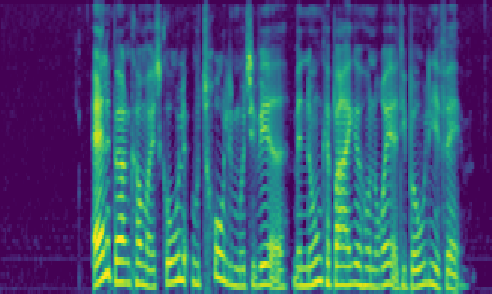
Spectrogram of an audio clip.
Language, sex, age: Danish, female, 60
